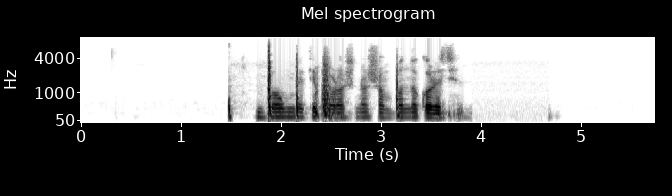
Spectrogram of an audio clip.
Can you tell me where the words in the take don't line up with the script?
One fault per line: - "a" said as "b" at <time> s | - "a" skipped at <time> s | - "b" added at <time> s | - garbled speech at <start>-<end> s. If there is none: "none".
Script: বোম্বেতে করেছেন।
- "পড়াশোনা সম্পন্ন" added at 2.4 s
